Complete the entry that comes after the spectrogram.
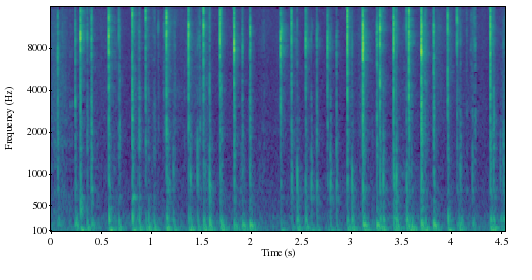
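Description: Typing on a MacBook Pro laptop keyboard, its low-profile black plastic keys set in a silver aluminum body, struck with long stiletto acrylic nails and fingertips. A fast, steady stream of short, dry clicks with bright nail ticks on top and soft thuds underneath, each dying away almost instantly.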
